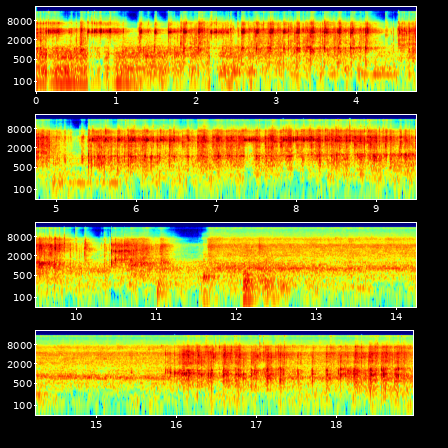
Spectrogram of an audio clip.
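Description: Tic Tac mints rattling and clicking in quick succession as they are shaken out of their plastic box into a plastic pill bottle. The rattling stops for a few seconds past the middle and resumes near the end.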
